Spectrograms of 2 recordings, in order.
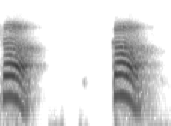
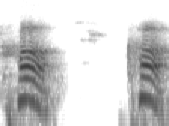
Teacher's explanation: When you are speaking kha, the air is blowing, you are blowing out the air, yes? So this is mahapran.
